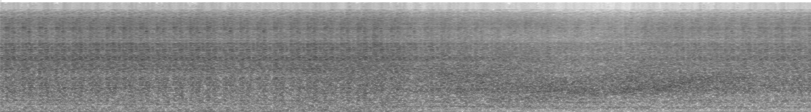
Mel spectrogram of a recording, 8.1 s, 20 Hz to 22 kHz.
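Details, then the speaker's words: International truck with DT466 diesel, bump-started by towing in about third gear: heavy diesel settles into an even, steady idle with no knock, miss or rattle; excellent running engine. "but it's running it's running good let's go that is an excellent excellent running engine"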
